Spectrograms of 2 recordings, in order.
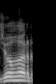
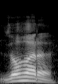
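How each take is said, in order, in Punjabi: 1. ਸ਼ਬਦ j ਦੀ ਆਵਾਜ਼ ਨਾਲ ਸ਼ੁਰੂ ਹੁੰਦਾ ਹੈ। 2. ਸ਼ਬਦ z ਦੀ ਆਵਾਜ਼ ਨਾਲ ਸ਼ੁਰੂ ਹੁੰਦਾ ਹੈ। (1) "ਨਹੀਂ ਜੋਹਰ" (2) "ਸਹੀ ਪੜੋ ਜ਼ੋਹਰ"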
